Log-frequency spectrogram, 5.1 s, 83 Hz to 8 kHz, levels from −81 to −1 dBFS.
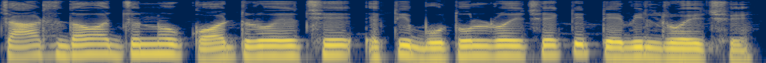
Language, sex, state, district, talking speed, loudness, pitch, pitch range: Bengali, male, West Bengal, Cooch Behar, 130 wpm, -15 LUFS, 145 Hz, 130-150 Hz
